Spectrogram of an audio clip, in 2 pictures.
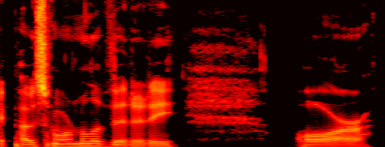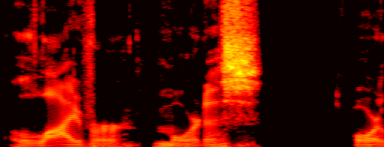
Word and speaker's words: livor mortis: And when we say post-mortem lividity, or livor mortis or liver mortis. Some people pronounce it that way.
